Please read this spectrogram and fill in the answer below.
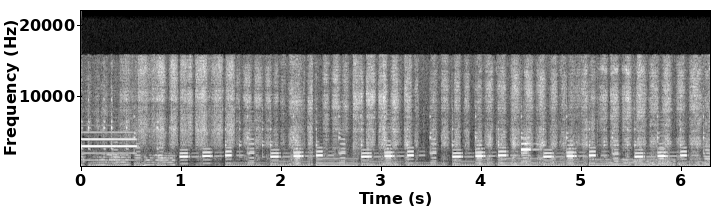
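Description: Background music, a keyboard tune with a steady beat of evenly spaced notes, over the faint rubbing of a Prismacolor colored pencil being stroked across paper.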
